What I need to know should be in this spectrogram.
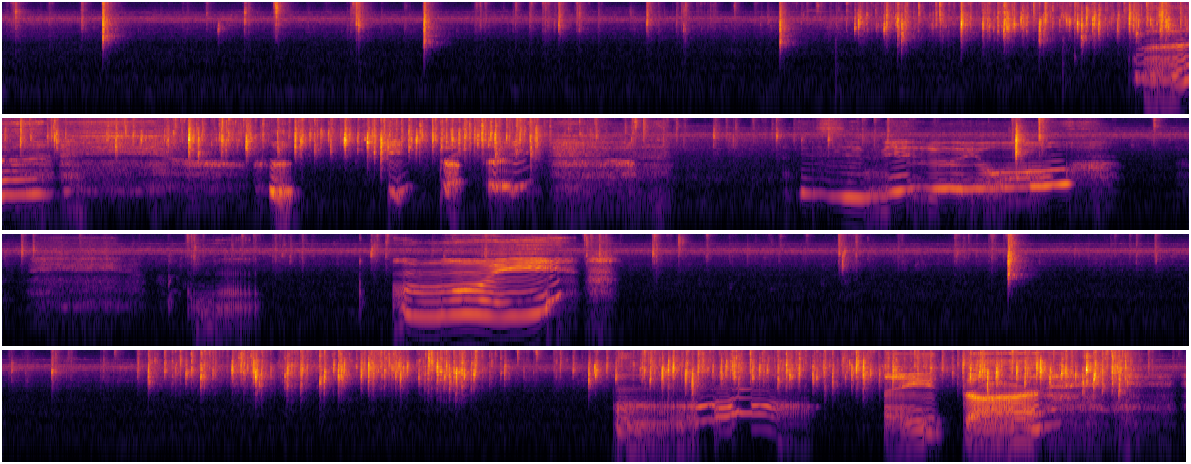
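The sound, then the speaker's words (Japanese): Water runs from a tap as feet are washed, a hissing flow that starts and stops several times with splashy bursts, while a voice talks in the gaps. “足洗う。”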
